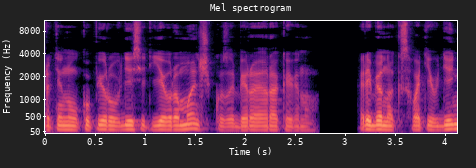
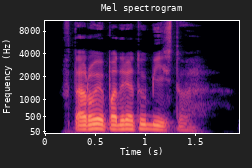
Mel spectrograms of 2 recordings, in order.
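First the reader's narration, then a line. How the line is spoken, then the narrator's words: Grim reminder. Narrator (Russian): мрачно напомнил Мигу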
